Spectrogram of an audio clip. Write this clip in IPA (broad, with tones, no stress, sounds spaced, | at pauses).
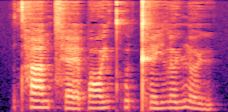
t̪ʰ aː˨ n t͡sʰ ɛː˨˩ p ɔː˨˥ j kʷʰ ɐ˧ t̚ kʰ e˨˧ j l ɵ˨˥ ɥ n̪ ɵ˨˩ ɥ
